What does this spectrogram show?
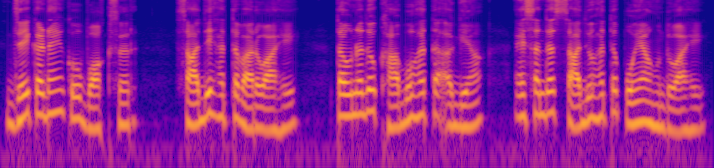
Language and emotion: Sindhi, neutral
